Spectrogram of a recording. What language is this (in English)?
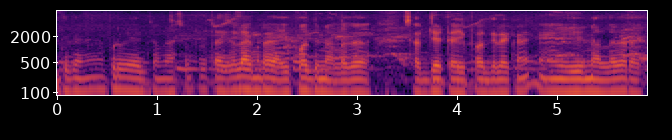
Telugu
